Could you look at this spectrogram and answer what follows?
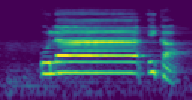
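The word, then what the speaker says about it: أولئك: आगे देखें, उलाइका, अलिफ पेश उ, वाव साइलेंट, वा उलाइका में जो वाव है इसको नहीं पढ़ेंगे, ठीक।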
